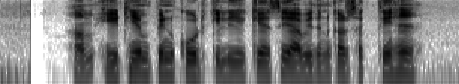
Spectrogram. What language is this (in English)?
Hindi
